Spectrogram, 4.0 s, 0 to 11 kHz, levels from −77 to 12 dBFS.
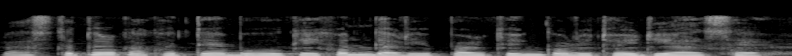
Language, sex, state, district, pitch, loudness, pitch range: Assamese, female, Assam, Kamrup Metropolitan, 260 Hz, -13 LUFS, 245-275 Hz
